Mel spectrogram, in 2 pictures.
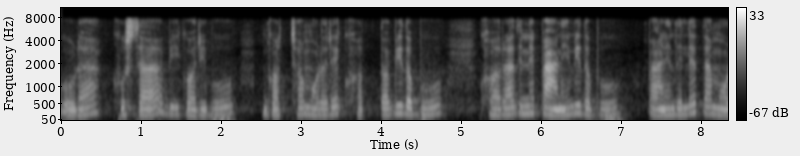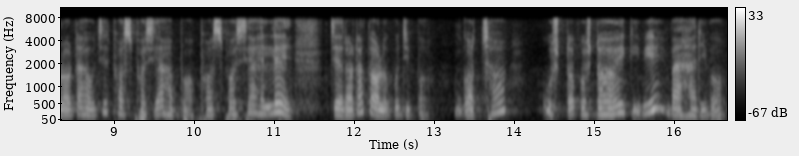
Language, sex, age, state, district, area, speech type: Odia, female, 45-60, Odisha, Nayagarh, rural, spontaneous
